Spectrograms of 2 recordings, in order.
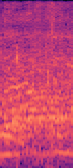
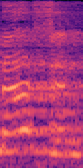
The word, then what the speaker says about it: Masson: Oh, Masson, producer. Sorry. Masson. The K is silent.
